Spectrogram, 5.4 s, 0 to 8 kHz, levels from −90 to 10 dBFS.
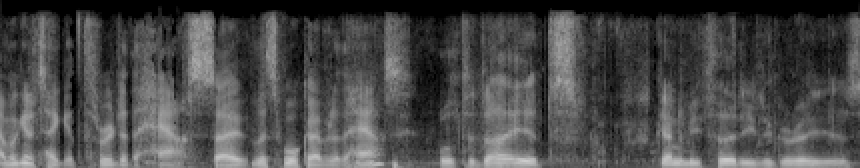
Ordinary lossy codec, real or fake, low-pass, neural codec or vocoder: AAC, 48 kbps; real; 7.2 kHz; none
